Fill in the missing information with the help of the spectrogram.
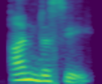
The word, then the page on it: undersea: Indian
